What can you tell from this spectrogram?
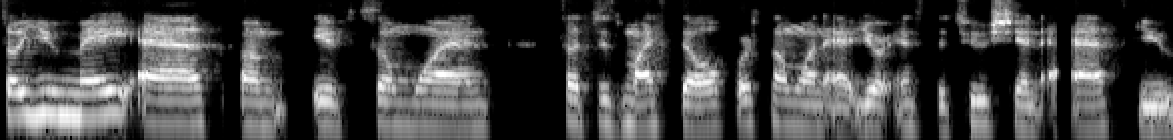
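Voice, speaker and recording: Here a woman talks with a Southern US accent. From US South. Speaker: panelist, college staff trainer. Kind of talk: workshop presentation.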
